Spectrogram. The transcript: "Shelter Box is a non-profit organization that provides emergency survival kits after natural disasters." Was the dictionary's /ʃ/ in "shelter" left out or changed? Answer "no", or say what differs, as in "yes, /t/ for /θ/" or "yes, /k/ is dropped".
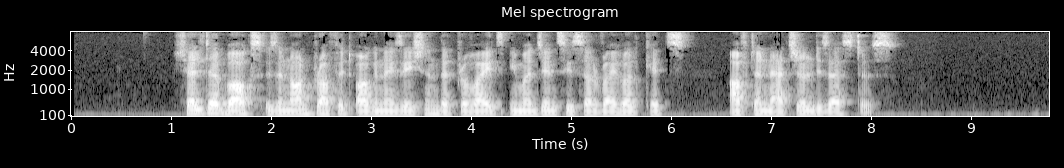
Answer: no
